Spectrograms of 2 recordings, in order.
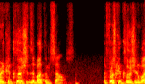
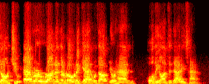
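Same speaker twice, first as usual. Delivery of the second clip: intense, forceful, raised voice; 2 semitones higher than usual. Demonstrating a parent's level three voice, very loud and intense. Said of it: "Level three voice ... It's very loud, very, very, it's very intense".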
